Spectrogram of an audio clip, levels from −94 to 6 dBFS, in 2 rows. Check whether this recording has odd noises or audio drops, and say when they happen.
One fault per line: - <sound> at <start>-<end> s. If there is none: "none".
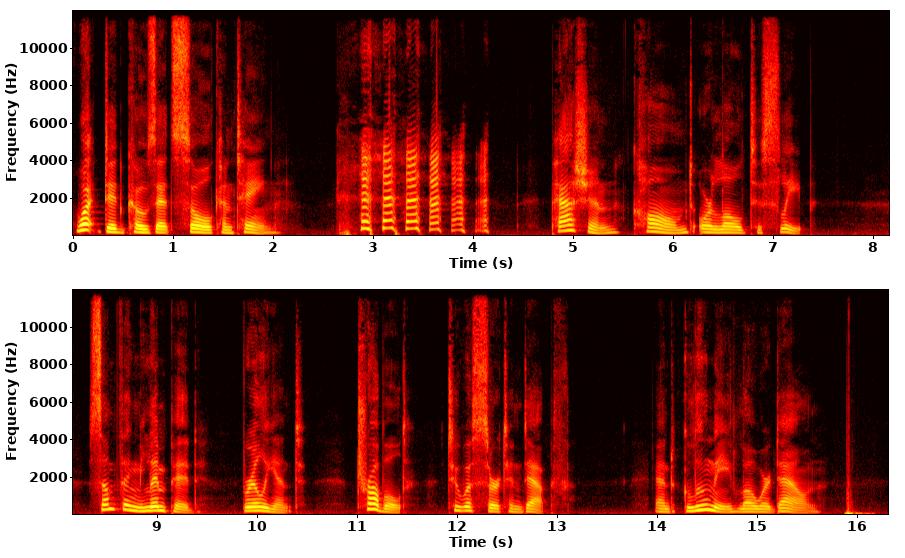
- laugh at 2.6-4.2 s
- thud at 15.9-16.2 s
